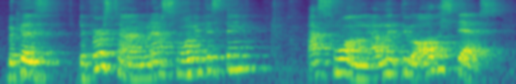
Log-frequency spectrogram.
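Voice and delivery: rising fired-up energy; pumped up. Real, not acted. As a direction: coach getting the room hyped. Pumped-up retelling of his swing.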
